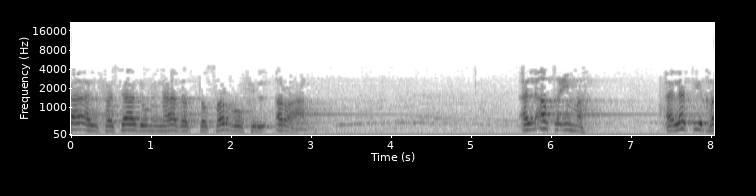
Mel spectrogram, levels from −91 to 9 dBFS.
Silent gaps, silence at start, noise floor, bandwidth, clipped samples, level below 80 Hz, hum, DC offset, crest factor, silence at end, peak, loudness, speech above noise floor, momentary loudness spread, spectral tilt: none; 0 s; -53 dBFS; 4.6 kHz; under 0.1%; -66 dBFS; none; 0.3%; 20 dB; 0 s; -8 dBFS; -27 LUFS; 27 dB; 23 LU; -10 dB/octave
